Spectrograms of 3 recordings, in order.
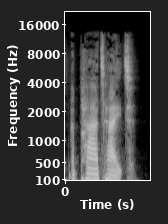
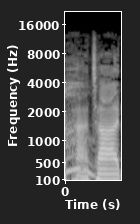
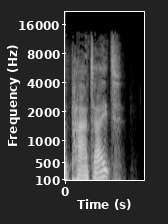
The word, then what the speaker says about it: apartheid: Earl Reeve also taught us apartheid is the right pronunciation. People say apartheid, apartheid. – Yep. – We were taught it's apartheid. And that's the only way to say it correctly.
